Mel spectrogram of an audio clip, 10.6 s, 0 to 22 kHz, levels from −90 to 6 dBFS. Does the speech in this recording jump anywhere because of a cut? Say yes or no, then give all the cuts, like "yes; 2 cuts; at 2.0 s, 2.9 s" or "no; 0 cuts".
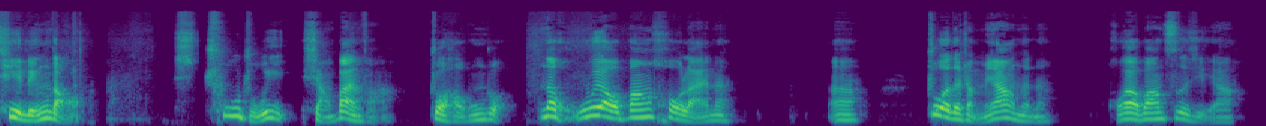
yes; 2 cuts; at 1.7 s, 4.4 s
